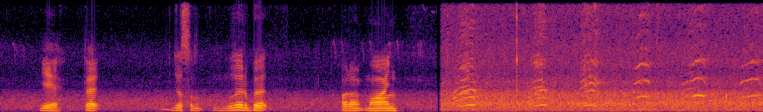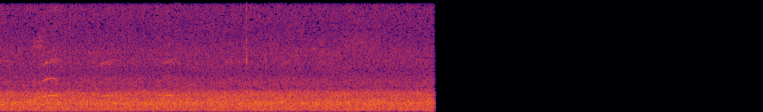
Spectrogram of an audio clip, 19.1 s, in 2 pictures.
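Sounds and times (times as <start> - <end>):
bird calling: 4.2 - 14.2
stream rushing: 5.4 - 15.0.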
